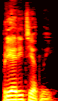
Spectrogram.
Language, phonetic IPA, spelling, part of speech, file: Russian, [prʲɪərʲɪˈtʲetnɨj], приоритетный, adjective, Ru-приоритетный.ogg
- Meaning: 1. priority 2. high-priority, paramount, most important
